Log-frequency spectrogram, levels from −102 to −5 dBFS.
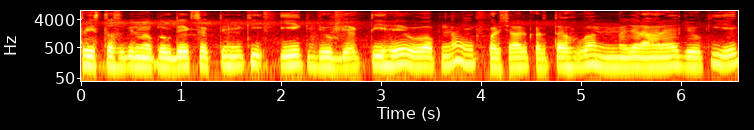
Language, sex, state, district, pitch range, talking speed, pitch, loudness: Hindi, male, Chhattisgarh, Bilaspur, 120-135 Hz, 225 wpm, 125 Hz, -17 LUFS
